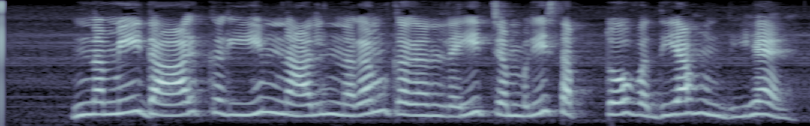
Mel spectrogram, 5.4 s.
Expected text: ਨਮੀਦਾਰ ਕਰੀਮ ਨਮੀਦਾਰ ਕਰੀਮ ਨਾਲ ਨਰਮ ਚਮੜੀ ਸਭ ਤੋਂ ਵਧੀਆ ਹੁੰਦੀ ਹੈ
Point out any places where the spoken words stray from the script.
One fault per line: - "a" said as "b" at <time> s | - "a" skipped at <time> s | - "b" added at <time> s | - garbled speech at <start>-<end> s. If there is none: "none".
- "ਨਮੀਦਾਰ ਕਰੀਮ ਨਾਲ ਨਰਮ" said as "ਨਾਲ ਨਰਮ ਕਰਨ ਲਈ" at 1.9 s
